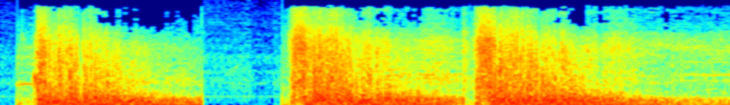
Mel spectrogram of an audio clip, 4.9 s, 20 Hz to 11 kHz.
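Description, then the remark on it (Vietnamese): Loud, roaring bursts of a 122 mm rocket barrage at night at an airfield, salvos passing overhead and exploding all around: three long sustained blasts with a brief near-silent gap after the first, no voices present. “Từng loạt quả tiễn 122 ly vượt qua ngang đầu, những tiếng nổ chát chúa vang dội khắp nơi.”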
